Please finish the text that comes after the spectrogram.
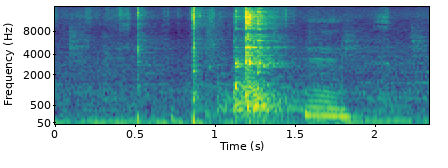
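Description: A spoon clinks and scrapes against a pot while rassa curry (patwadi amti) is stirred, a few sharp metallic taps spaced over a couple of seconds, close and moderately loud.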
